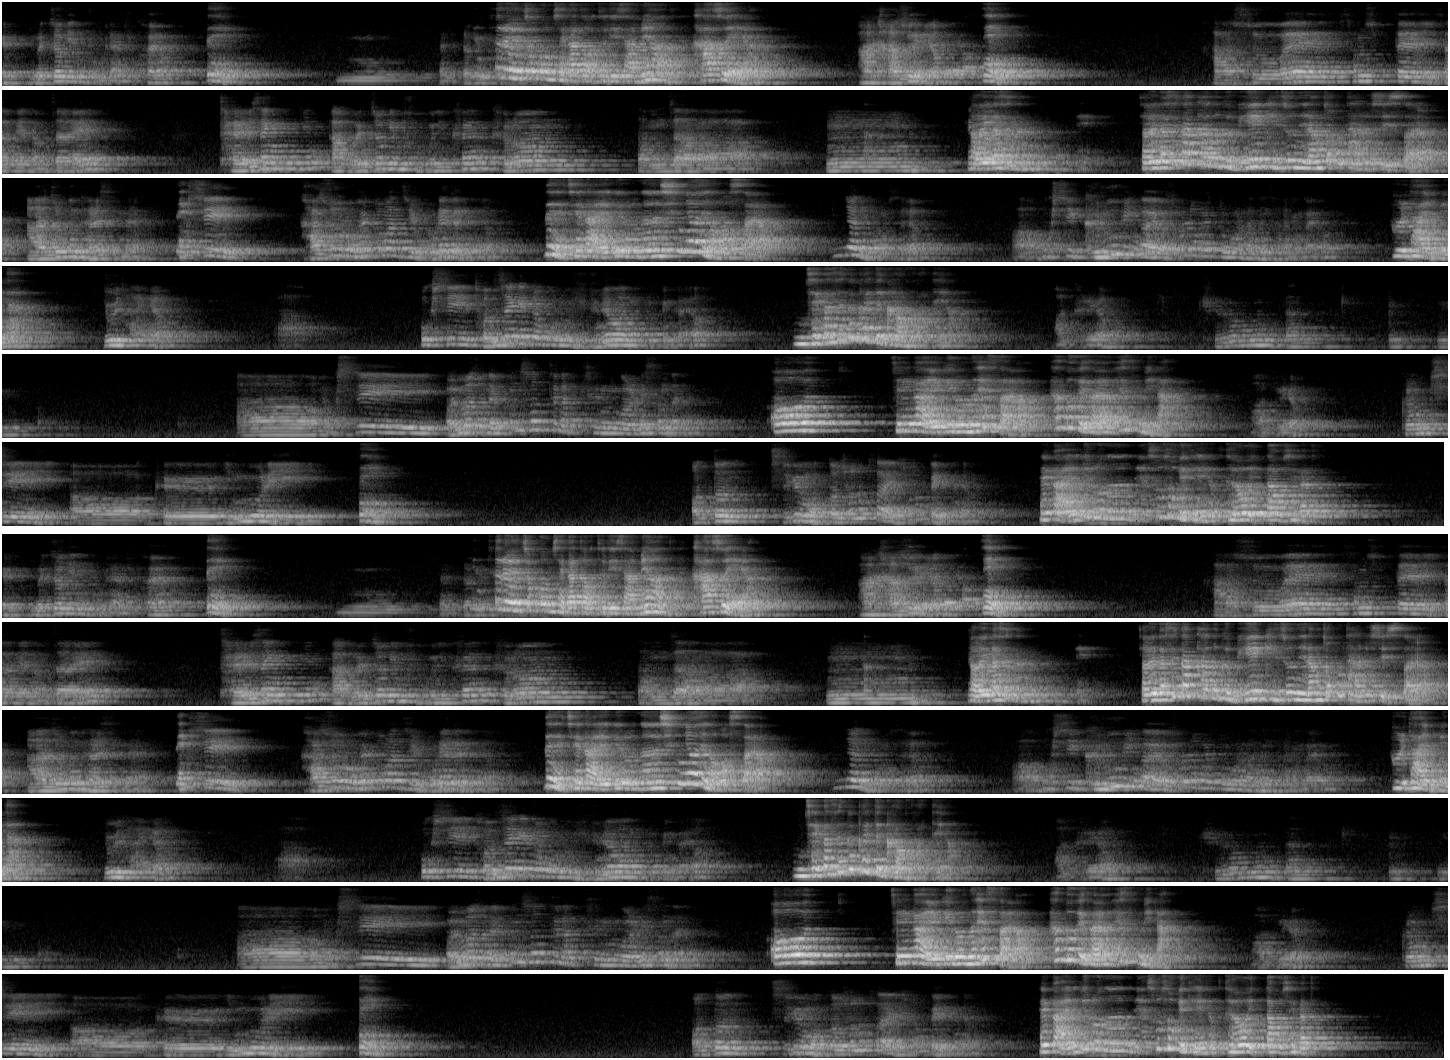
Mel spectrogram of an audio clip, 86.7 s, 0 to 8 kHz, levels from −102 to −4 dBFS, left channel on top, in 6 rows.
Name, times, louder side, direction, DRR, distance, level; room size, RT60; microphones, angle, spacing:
voice 1, 0.0-1.7 3.3-5.3 8.6-9.5 12.1-15.4 16.6-20.1 20.8-21.9 22.7-23.6 24.1-25.1 29.2-30.3 30.7-31.3 31.9-33.8 37.2-38.1 39.0-42.2 44.4-45.1 46.1-46.3 47.6-50.4 53.9-54.5 55.5-56.5 57.3-57.4 57.7-58.0 60.2-64.8 70.3-70.8 71.9-75.5 79.2-79.7 80.0-82.0 83.1-83.3, left 1 dB, 50° left, -1 dB, 0.6 m, -44 dB
voice 2, 4.7-7.6 9.8-10.1 24.2-24.6 25.9-28.7 30.7-30.8 34.3-36.6 42.8-43.6 51.3-52.9 65.5-66.0 66.8-69.5 75.9-76.1 82.7-85.4, right 3 dB, 90° right, 0 dB, 0.6 m, -30 dB
2.7 x 2.4 x 2.8 m, 1.2 s
head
